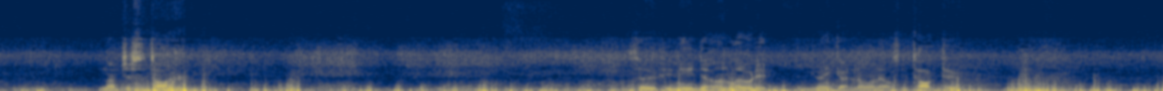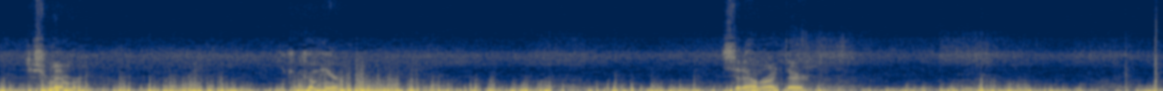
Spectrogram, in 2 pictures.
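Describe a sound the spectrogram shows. A middle-aged man speaks calmly and earnestly, close to a microphone, outdoors.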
